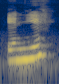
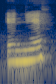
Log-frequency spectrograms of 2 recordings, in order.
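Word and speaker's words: eñe: line on top, and the letter is pronounced enye, enye. It's pronounced like if you put in English N and Y together, nya, in a word.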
